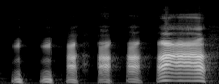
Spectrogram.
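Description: A man laughing: a string of short 'ha' bursts, about three a second, ending in one drawn-out laugh near the end.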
